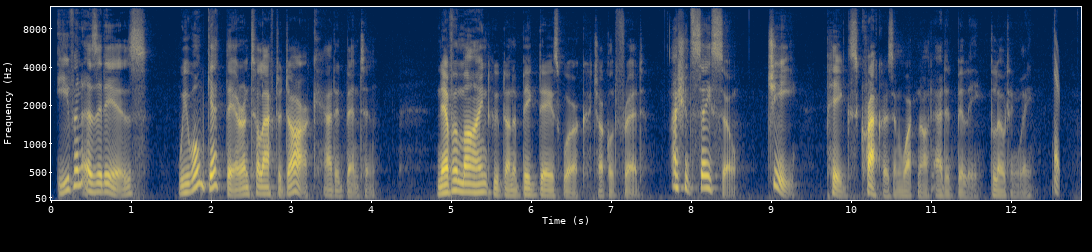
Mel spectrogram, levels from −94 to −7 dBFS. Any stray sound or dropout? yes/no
yes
